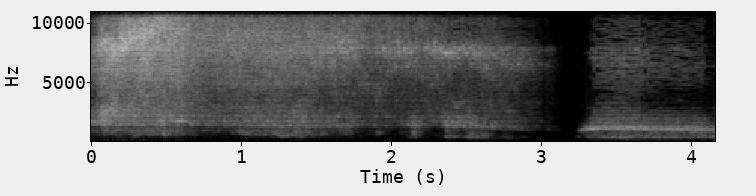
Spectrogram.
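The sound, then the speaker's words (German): An airy inhale sucked sharply through pursed lips for about three seconds, as if breathing through a straw to ease difficulty breathing: a hissing, slightly whistling draw of breath, then a brief pause and another short breathy rush. “Und äh, was noch hilft, wenn du Schwierigkeiten hast mit dem Atmen, du, wie so, als würdest du durch einen Strohhalm atmen. Also spitze Lippen und die Luft so einsaugen, so.”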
